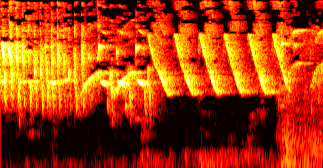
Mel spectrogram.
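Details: Young canary about three months old singing in the long-trill style known locally as ngriwik. High, varied twittering notes lead into a rapid series of repeated, evenly spaced descending sweeps.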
